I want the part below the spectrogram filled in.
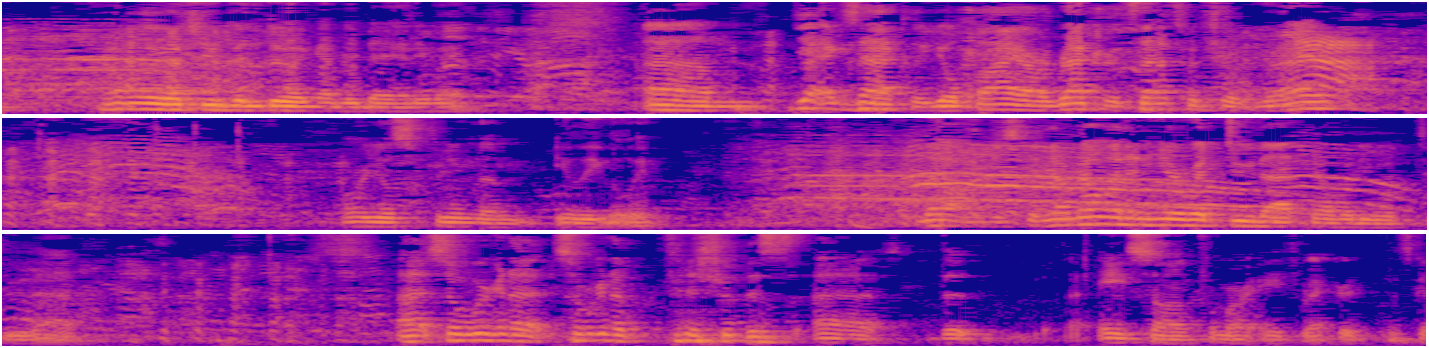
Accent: Clifton, Virginia, United States; We grew up together in Clifton, Virginia.

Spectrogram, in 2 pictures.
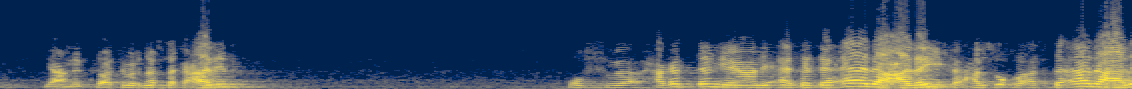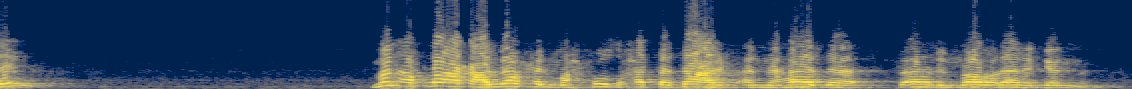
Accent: Egypt; إحنا عندنا في مصر يقول لك إيه؟

